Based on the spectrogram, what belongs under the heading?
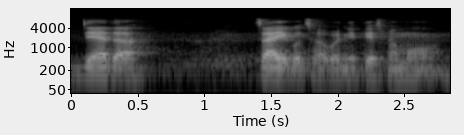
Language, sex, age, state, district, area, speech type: Nepali, male, 45-60, West Bengal, Darjeeling, urban, spontaneous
